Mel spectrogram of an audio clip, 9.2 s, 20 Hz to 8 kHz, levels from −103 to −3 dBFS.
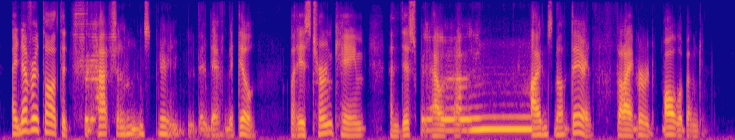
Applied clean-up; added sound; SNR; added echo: neural diffusion model UNIVERSE++.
